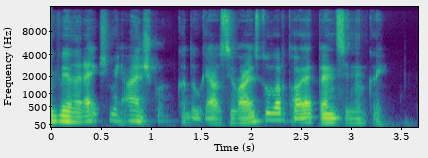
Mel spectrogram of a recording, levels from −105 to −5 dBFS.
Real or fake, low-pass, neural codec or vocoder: fake; 14.4 kHz; codec, 32 kHz, 1.9 kbps, SNAC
